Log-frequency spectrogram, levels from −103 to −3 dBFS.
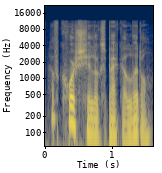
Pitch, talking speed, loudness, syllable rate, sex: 100 Hz, 255 wpm, -20 LUFS, 6.3 syllables/s, male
